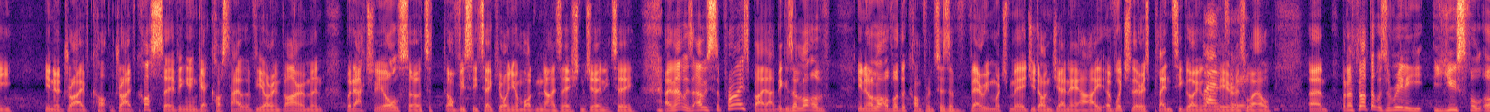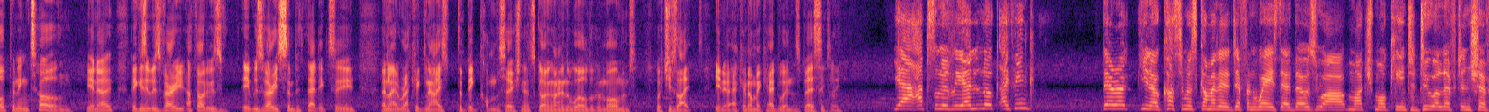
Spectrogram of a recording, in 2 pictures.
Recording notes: We are live from AWS re:Invent 2023 in Las Vegas, direct from the Expo floor, with a limited series of episodes talking to AWS leaders on themes of the conference.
